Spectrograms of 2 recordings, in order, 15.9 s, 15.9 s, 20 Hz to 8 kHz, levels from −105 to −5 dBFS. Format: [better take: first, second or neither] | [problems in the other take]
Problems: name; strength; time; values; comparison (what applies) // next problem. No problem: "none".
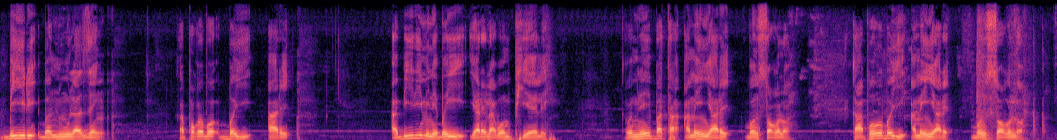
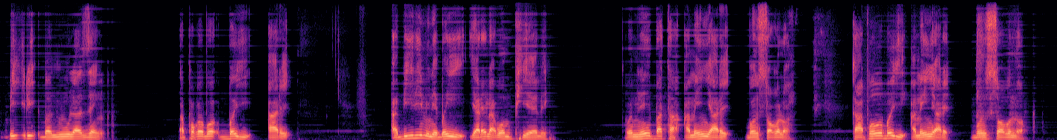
first | noise reduction (neural mask model DeepFilterNet 3)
